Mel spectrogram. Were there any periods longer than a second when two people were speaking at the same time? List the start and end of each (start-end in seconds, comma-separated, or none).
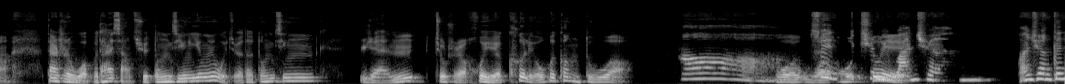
7.7-9.2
